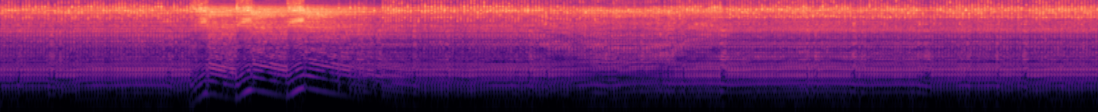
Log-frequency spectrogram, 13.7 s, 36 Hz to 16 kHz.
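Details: 1974 Homelite XL-2 chainsaw test run after air leak repair: two-stroke screams up through a few quick throttle pulls, then holds a steady high buzz; revs freely and runs normally, idle not quite as owner would like.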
